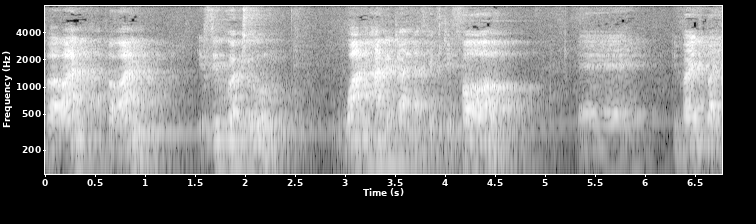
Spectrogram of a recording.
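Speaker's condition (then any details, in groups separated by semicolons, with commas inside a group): No condition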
